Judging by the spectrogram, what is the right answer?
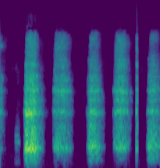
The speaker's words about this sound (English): And this is inhaling deeply and doing it fast, and then just releasing the breath.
